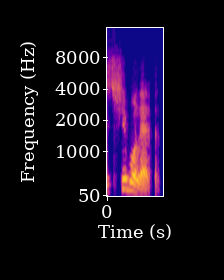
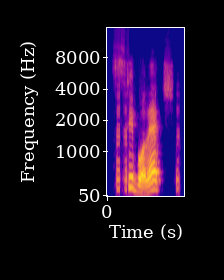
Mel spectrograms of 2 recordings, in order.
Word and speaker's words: chibolete: ele para ele dizer chibolete se ele disser cibete sem conseguir pronunciar corretamente a palavra prendam e matavam no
